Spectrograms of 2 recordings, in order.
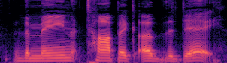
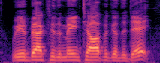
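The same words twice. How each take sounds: First: Slow, measured delivery; unhurried, weighty repeat at normal pitch; deliberate restatement. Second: Quick, loud, higher delivery; fast and raised, lifting at the end; brisk announcement. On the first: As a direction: spell it out word by word. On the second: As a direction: rattle it out brightly as a segue. Announces topic, then repeats it slower. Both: Shown as a demonstration.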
